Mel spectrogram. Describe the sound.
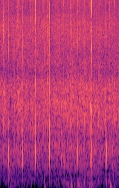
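An audience claps to welcome a speaker at a morning service, with sparse, fairly faint claps rising in a loose, steady rhythm rather than a dense roar.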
